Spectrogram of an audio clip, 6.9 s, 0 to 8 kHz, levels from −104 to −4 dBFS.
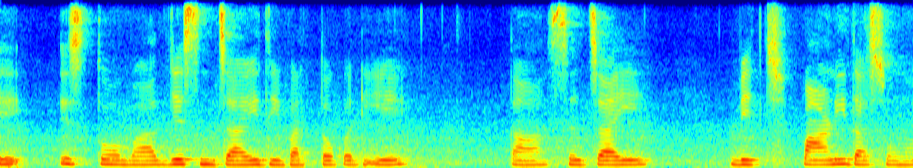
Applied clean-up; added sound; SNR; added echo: none; none; none; none.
